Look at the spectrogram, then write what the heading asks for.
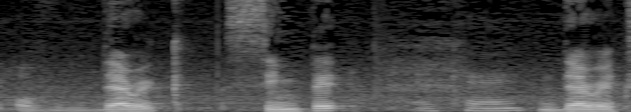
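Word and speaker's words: Simpey: the name of Derek Simpe. Okay. Derek spelled as D-E-R-E-K, Simpe as S-I-M-P-E-Y. I like the way you pronounce it. Very Ghanaian, Simpe.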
